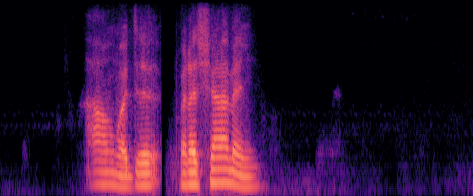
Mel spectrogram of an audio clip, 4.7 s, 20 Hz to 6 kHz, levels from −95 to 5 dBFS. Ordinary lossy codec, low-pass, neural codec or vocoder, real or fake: Opus, 16 kbps; 5.4 kHz; codec, 16 kHz in and 24 kHz out, 0.6 kbps, FocalCodec, streaming, 2048 codes; fake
